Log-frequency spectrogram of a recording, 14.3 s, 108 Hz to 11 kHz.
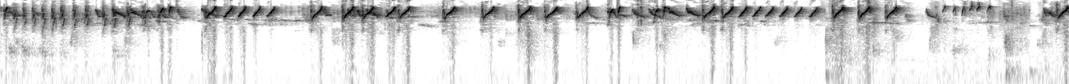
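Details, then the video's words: Male seven-colour sunbird in nearly nonstop song, a recording used for luring birds into traps: very high, rapid strings of sharp upslurred notes, repeated in dense trilled phrases with only brief breaks. "Tiếng chim hút mật 7 màu trống dùng đi bẫy chuẩn"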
